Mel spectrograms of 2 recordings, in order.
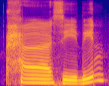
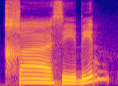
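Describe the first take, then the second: First: It begins with a tight h from the throat. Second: It begins with a raspy, kh-like h sound. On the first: The speaker calls it right. "Yang tepat adalah yang yang A ya" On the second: The speaker calls it wrong. "ada semi-semi huruf kh-nya di sana"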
